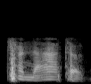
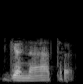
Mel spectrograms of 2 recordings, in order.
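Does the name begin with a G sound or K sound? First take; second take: K sound; G sound. First: The name begins with a hard K sound. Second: The name begins with a soft G sound. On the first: The speaker calls it wrong. "I was pronouncing it Kanata because of the K" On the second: The speaker calls it right. "a soft K or a G"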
